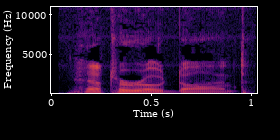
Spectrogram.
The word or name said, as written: heterodont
